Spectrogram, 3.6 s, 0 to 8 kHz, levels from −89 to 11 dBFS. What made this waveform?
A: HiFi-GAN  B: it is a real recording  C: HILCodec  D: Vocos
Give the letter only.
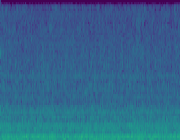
A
